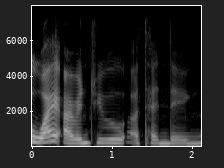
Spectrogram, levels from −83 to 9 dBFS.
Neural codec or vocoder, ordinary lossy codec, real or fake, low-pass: none; none; real; 7.2 kHz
